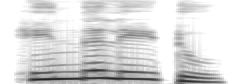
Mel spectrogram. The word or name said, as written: ಹಿಂದಲೇಟು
